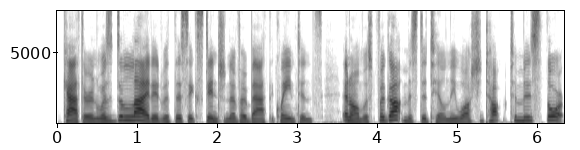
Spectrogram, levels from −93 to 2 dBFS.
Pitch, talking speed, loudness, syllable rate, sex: 205 Hz, 200 wpm, -23 LUFS, 6.4 syllables/s, female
